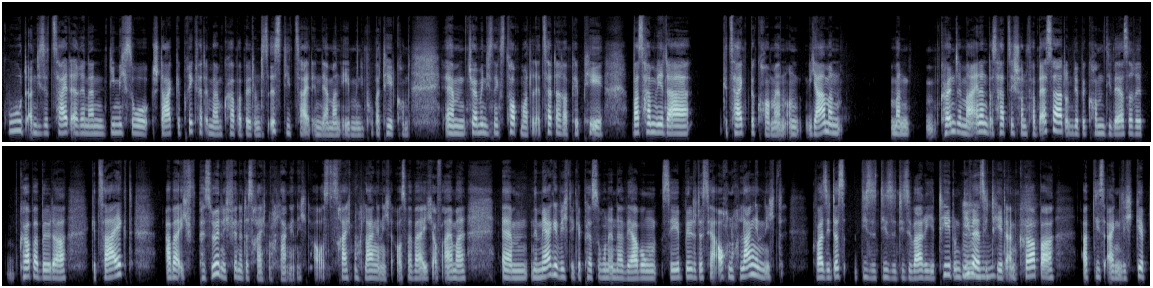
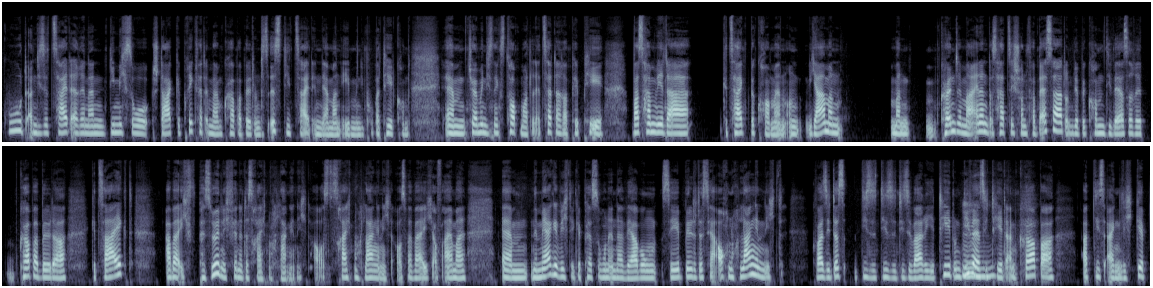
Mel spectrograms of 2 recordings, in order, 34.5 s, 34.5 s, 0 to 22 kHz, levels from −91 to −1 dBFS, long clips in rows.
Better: second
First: thin; somewhat; fading below 450 Hz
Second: none

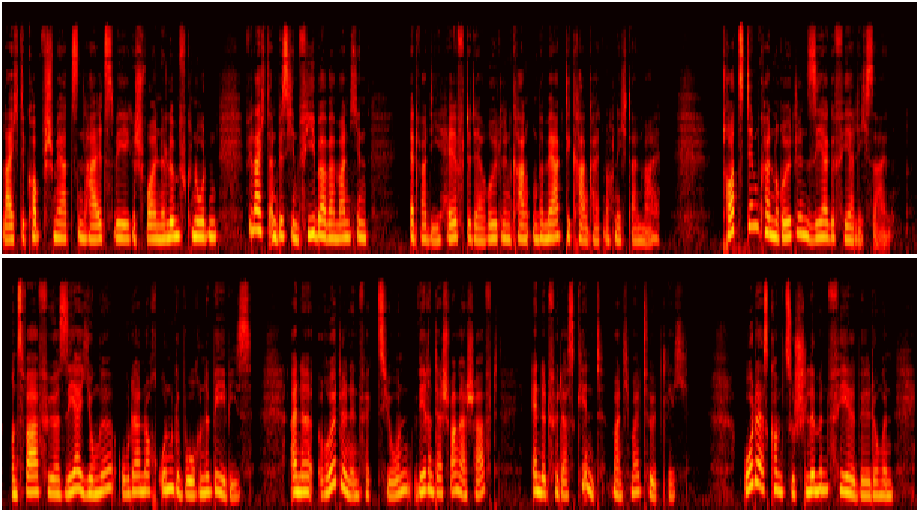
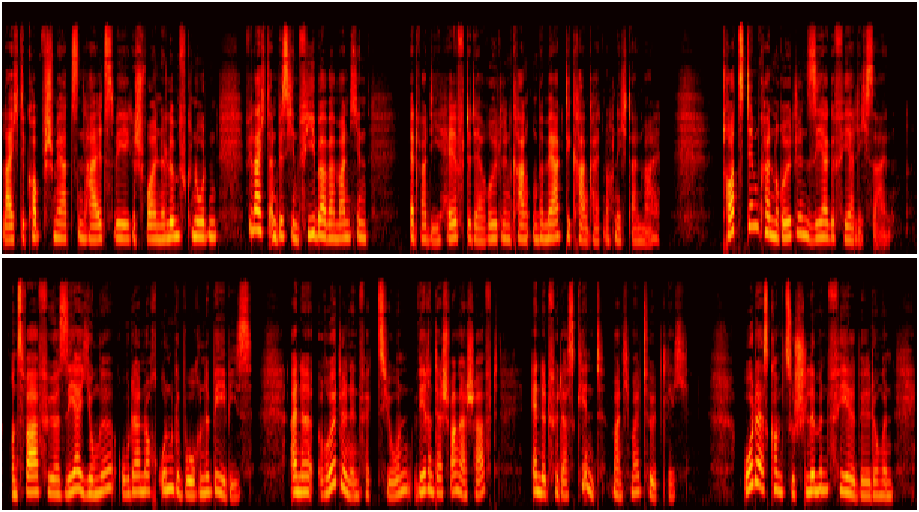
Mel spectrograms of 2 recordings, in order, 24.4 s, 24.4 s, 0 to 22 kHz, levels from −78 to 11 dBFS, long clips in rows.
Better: first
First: none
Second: thin; very slightly; fading below 900 Hz

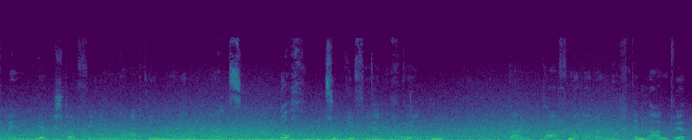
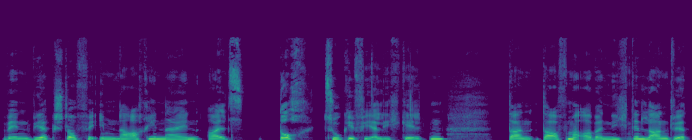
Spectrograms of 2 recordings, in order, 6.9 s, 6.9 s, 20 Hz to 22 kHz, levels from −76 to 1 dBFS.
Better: second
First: train or aircraft noise; very loud; throughout; 4 dB above the speech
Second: none

